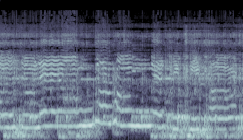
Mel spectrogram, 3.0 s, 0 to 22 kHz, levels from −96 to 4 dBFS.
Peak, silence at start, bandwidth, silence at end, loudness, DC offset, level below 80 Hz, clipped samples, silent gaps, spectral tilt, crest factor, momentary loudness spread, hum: -6 dBFS; 0 s; 15 kHz; 0 s; -17 LUFS; under 0.1%; -52 dBFS; under 0.1%; none; -4 dB/octave; 10 dB; 2 LU; none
